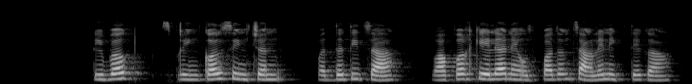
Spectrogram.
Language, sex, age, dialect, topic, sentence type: Marathi, female, 31-35, Northern Konkan, agriculture, question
